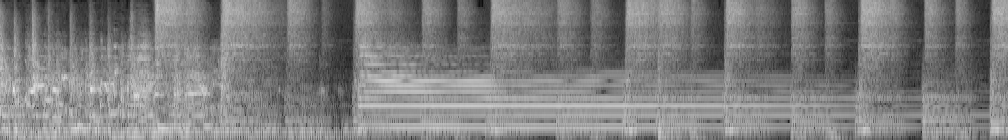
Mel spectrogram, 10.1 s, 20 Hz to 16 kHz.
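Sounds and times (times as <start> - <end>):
bass: 0.0 - 10.0
drums: 0.0 - 10.0
electric guitar: 0.0 - 10.0.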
